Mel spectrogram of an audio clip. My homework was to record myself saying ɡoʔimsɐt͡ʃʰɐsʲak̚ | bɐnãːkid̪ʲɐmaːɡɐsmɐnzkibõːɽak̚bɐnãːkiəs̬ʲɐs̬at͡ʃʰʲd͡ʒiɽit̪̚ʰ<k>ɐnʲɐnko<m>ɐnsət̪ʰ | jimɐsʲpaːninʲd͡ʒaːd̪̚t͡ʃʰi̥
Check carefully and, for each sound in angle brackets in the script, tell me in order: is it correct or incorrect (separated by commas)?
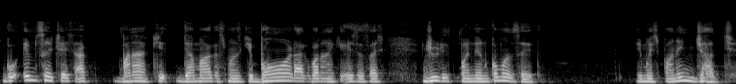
incorrect, correct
